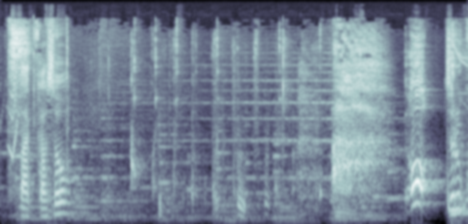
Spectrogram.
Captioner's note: drinking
